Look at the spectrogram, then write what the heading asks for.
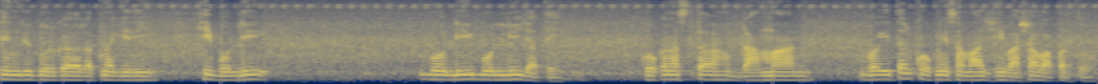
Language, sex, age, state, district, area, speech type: Marathi, male, 45-60, Maharashtra, Nagpur, urban, spontaneous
